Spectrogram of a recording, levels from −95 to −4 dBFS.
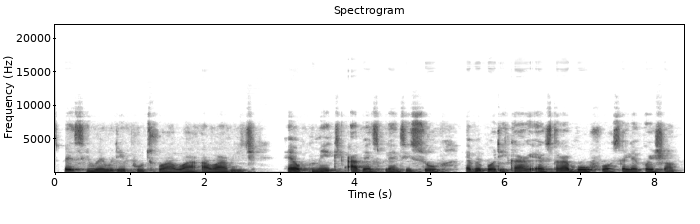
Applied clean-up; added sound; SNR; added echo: neural mask model Resemble Enhance denoiser.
